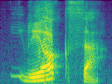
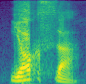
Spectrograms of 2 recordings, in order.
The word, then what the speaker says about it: 역사: 발음할 수 없다는 것입니다 그래서 력사 외 절 이거는 발음이 되지 않고 역사 예절 처럼 뉴 리 탈락하자 탓 탈락한 상태로만 발음 할 수가 있는 것이죠 이걸 뭐라고 한다구요 이걸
